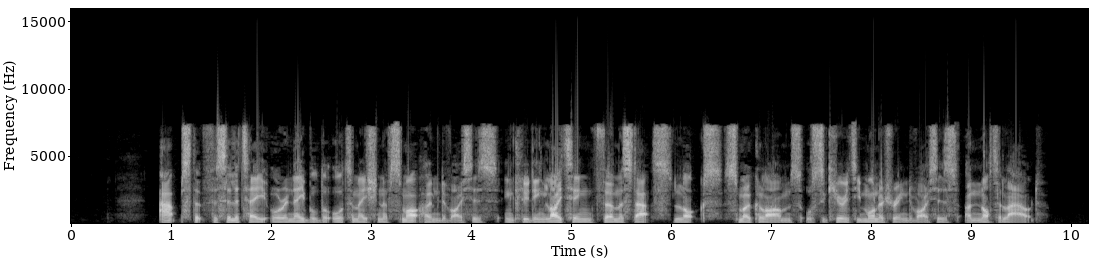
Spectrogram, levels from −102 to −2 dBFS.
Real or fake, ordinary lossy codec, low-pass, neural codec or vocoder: real; AAC, 48 kbps; 7.2 kHz; none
